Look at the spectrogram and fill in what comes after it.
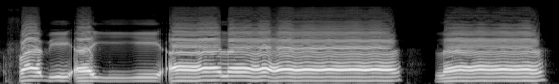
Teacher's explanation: Panjangnya adalah 4 harakat atau 5 harakat. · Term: mad wajib muttasil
